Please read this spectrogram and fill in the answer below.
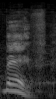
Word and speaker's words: Maeve: I used to watch the series The Boys, so I knew it was Maeve. A lot of people are telling, how do you say that? It's Irish Maeve.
